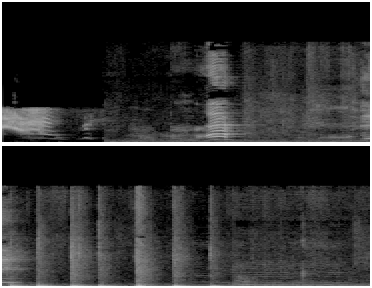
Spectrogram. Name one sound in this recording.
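A baby babbles softly close by.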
